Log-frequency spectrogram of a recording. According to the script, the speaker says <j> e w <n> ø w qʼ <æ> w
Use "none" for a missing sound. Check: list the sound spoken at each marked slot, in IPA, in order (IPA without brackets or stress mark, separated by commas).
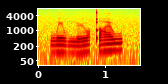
w, n, æ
